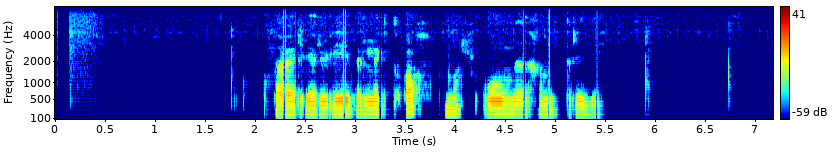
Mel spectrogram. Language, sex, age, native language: Icelandic, female, 20-29, Icelandic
